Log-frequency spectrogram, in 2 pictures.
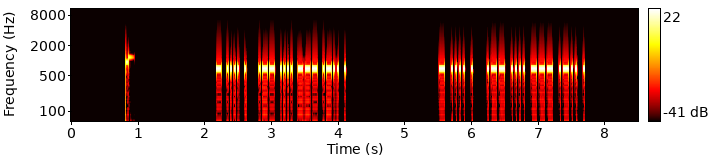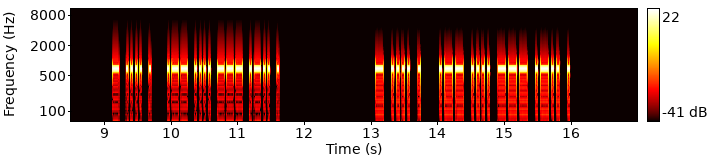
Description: Morse code, heard as a keyed tone, about 36 wpm, 700 Hz. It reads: THE WHOLE THE WHOLE THE WHOLE THE WHOLE
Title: Speed-Racing - Sets of 2 Words 30wpm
